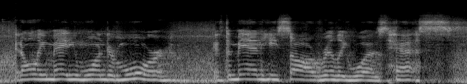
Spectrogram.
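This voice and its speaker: A woman talks at a fairly slow pace with a fairly high pitch. Background noise is noticeable. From South Texas. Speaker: storyteller. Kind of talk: live folk tale telling. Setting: live event venue.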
